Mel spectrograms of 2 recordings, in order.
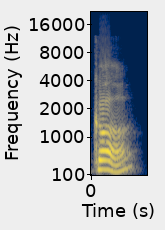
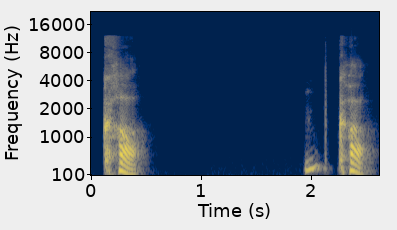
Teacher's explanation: Ka is K, Kha is K, H, A. So when you have to pronounce Kha, you have to get that H sound also in between K and A.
